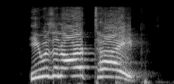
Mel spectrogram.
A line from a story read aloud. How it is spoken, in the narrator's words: she shouted out of challenging her oldest foe, unseen but very real in her face always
